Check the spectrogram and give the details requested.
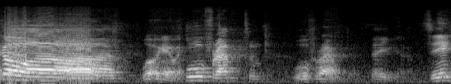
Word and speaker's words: Wolverhampton: Wolverhampton. Yeah. Well, if you're a local, you say Wolverhampton. But yeah. I'm not trying it. They're in the back. Go on. Well, okay, wait. Wolverhampton.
